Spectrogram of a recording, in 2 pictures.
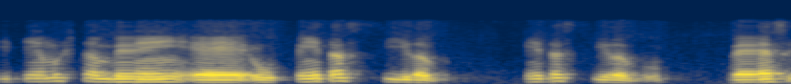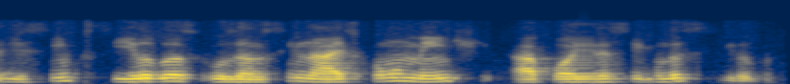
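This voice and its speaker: Young Brazilian man, mid-pitched, guest lecturer presenting over a video call; hesitant delivery full of filler sounds and restarts, audio thin and phone-like. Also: moderate pace. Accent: Brazilian Portuguese. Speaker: guest speaker.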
